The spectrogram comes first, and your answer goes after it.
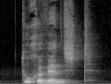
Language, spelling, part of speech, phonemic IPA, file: Dutch, toegewenst, verb, /ˈtuɣəˌwɛnst/, Nl-toegewenst.ogg
- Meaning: past participle of toewensen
